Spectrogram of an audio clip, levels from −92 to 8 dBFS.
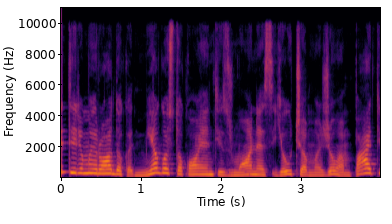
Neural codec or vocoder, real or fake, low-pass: vocoder, 48 kHz, 128 mel bands, Vocos; fake; 9.9 kHz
